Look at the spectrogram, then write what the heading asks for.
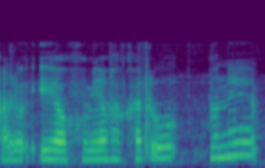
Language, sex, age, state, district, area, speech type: Assamese, female, 18-30, Assam, Jorhat, urban, spontaneous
